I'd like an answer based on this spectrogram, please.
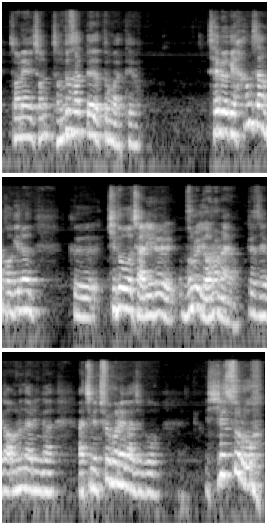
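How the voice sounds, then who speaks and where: A man's voice: sits high, warm tone. A male pastor preaching a sermon, earnest and building to emphatic appeals, breaking into laughter. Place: church sanctuary. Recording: echoey church hall, mic at a distance.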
